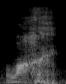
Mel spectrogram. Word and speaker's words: Loch: because we went to, I'm not saying it right. I told in Scotland, you got to say Loch. So we went to Loch Lomond, which I thought was awesome.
